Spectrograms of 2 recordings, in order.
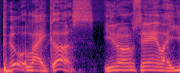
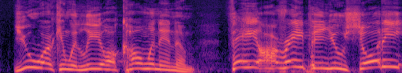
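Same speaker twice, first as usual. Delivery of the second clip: heated, high-pitched, passionate yelling; 7 semitones higher than usual. Recounting an interview where one man yells at another, retelling a yell. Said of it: "he's yelling at him".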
